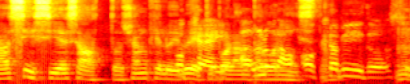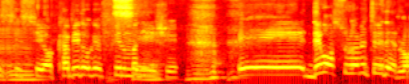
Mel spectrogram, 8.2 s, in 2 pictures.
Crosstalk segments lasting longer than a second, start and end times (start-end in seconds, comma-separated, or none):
1.8-3.3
